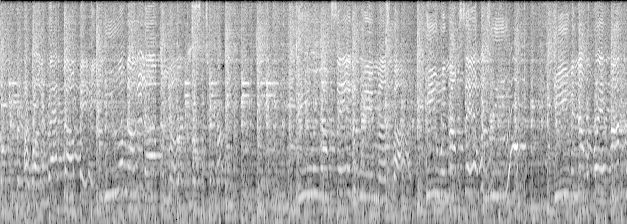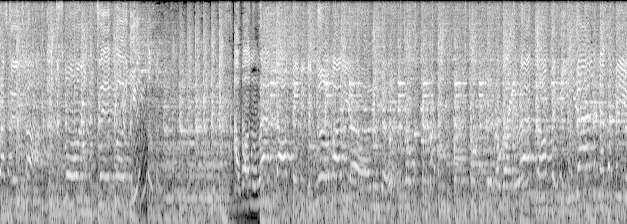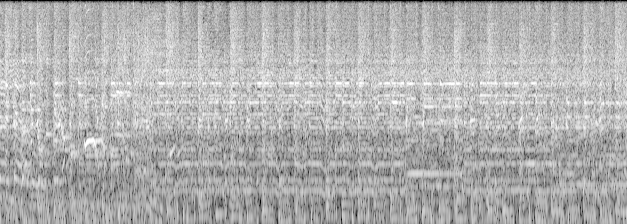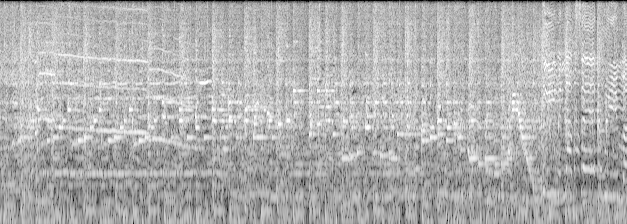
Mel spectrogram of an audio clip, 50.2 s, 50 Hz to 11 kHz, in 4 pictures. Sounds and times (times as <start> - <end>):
Music: 0.0 - 50.1.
